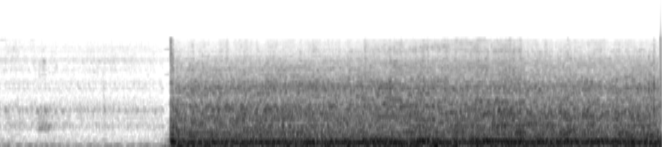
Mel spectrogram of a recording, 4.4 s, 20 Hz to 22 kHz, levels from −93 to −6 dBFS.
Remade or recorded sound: remade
